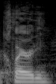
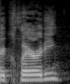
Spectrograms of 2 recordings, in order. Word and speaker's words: Clardy: Hi, I'm Troy Clarity. Great to have you with us. Follow me on Twitter, at Troy Clarity. Last name is spelled C-L-A-R-D-Y, at Troy Clarity is the way to go.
